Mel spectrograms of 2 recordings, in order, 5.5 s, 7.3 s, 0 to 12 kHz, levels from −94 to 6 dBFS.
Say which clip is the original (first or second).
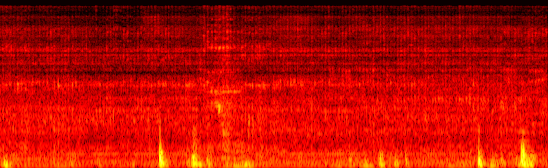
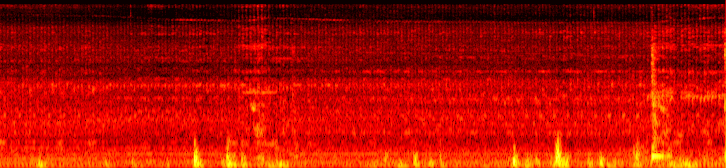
second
